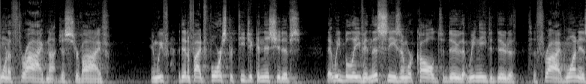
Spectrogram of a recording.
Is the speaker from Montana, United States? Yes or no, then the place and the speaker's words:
no; Roanoke, Virginia, United States; moved away as an adult; now in Wilson, United States; I was from Roanoke, Virginia. I was living up there, and I got transferred down here.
